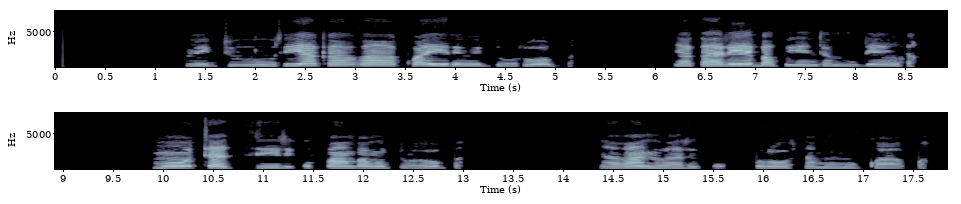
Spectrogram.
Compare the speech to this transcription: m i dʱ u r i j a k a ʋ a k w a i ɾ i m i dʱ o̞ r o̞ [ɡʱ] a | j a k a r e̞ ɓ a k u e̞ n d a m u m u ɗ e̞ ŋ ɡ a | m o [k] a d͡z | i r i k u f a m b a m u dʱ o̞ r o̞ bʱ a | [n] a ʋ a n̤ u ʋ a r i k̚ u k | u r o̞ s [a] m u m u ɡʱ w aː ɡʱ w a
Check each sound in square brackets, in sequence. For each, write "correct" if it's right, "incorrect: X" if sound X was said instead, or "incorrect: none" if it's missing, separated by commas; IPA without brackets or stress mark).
incorrect: bʱ, incorrect: t, correct, correct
